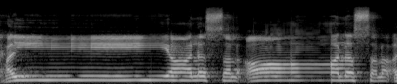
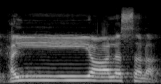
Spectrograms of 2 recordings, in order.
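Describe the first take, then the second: First: Very slow, warbling mock call to prayer; mocking odd azan. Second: Chanted, حی علی الصلاح slow, حی short, الصلاح drawn out; chanted, show the right elongation on الصلاح only; correct chant length. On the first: Preacher mocking a strange azan heard locally, slow warbling. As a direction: parody a strange muezzin's drawn-out call. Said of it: "عجیب عجیب اذانیں ہو رہی ہیں". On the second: Shown as a demonstration. Teacher demonstrating correct azan length, slow measured chant. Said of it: "حی کو نہیں کھینچ سکتے".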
